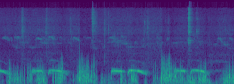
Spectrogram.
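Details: Spotted dove cooing, a recording used as a lure for bird catching: soft paired coo notes repeated about every second, each pair slightly falling, over a constant crackly, clicking background.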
